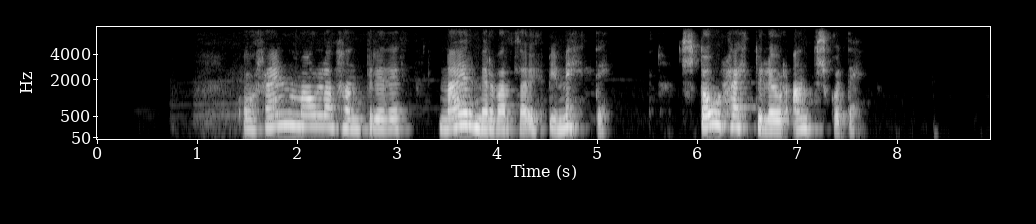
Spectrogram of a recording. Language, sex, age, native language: Icelandic, female, 30-39, Icelandic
